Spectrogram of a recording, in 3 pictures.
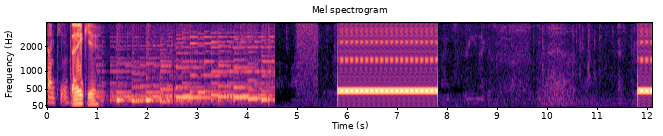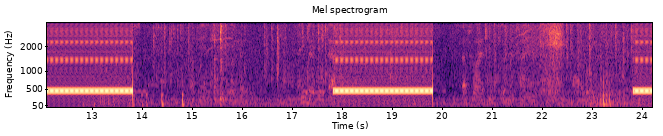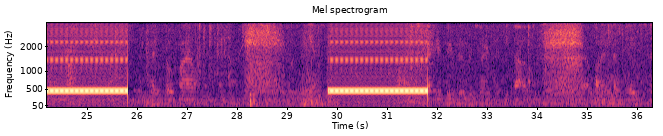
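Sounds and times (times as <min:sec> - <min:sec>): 
speech: 0:00.0 - 0:02.1
telephone ringback tone during call transfer to voicemail: 0:05.8 - 0:07.8, 0:11.8 - 0:13.8, 0:17.8 - 0:19.8, 0:23.8 - 0:25.8, 0:29.8 - 0:31.8.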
